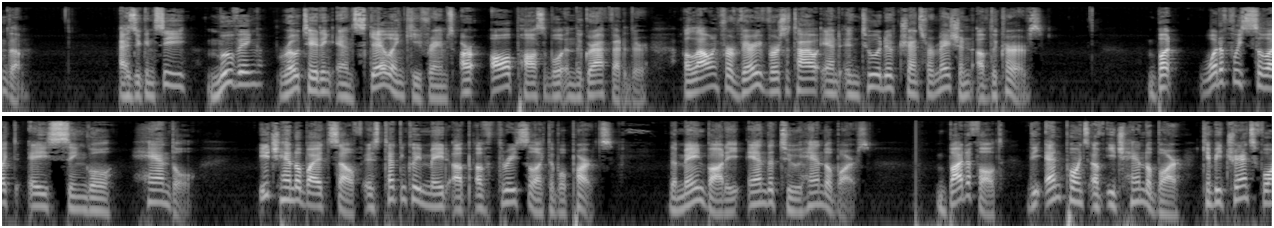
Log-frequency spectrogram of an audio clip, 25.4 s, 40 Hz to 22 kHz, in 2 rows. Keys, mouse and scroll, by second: 2.2 r, 4.0 s, 9.6 r, 13.8 click, 17.3 click, 18.5 click, 19.4 click, 20.5 click, 21.5 click, 22.6 click, 23.6 click, 25.0 g.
